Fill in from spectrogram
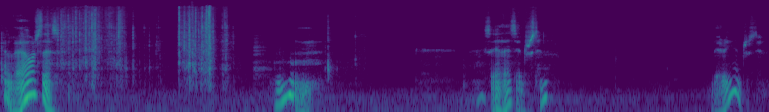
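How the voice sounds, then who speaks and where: An actor playing a jaunty, inquisitive aristocratic sleuth in a radio drama, with an upper-class English accent and breezy old-fashioned slang. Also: male voice, medium pitch, wildly swooping pitch, moderate pace, slight background noise. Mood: intrigued, hushed.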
